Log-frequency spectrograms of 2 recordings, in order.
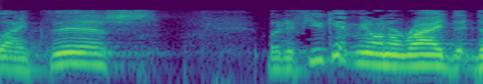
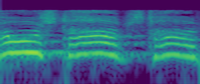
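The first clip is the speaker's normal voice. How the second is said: put-on nervous woman voice, much higher pitch. Telling a story about a young couple, acting out the woman: mock-nervous woman. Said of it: "she's all nervous".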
